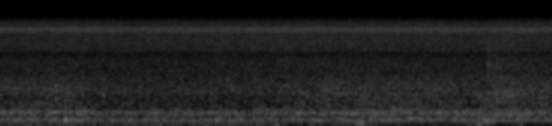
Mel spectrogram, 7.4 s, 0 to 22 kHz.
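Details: Honey bees of a nucleus colony begun in 2017, recorded 19 September 2018: a thick, constant buzzing drone of many bees, level and unchanging throughout, with a faint high hiss above.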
